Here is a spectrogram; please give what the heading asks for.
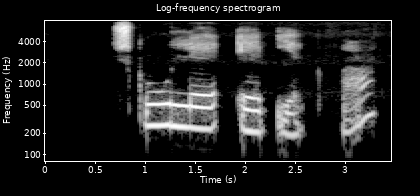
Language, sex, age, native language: Icelandic, female, 9, Icelandic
